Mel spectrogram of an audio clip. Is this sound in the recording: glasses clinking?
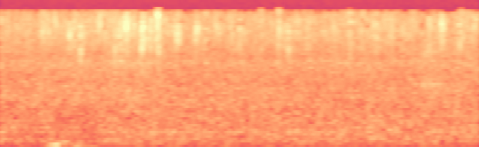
no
